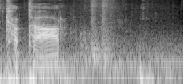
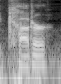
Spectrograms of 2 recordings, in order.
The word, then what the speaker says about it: Qatar: I think it's Qatar. A lot of Americans and what I've been told in the past, it it they we say cutter.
